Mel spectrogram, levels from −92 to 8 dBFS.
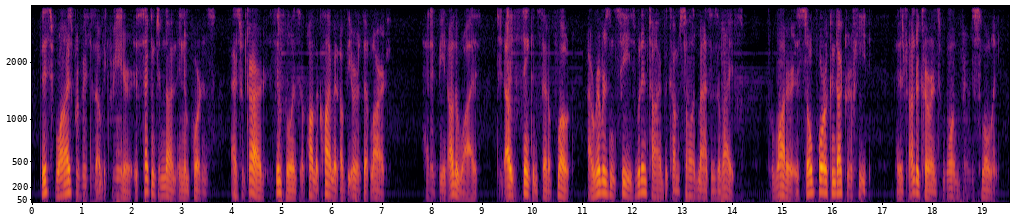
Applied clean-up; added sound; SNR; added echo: neural separator model SepFormer WHAM!.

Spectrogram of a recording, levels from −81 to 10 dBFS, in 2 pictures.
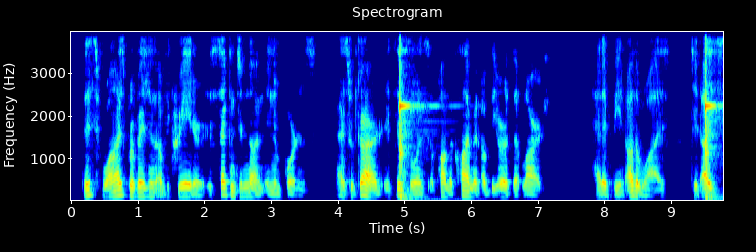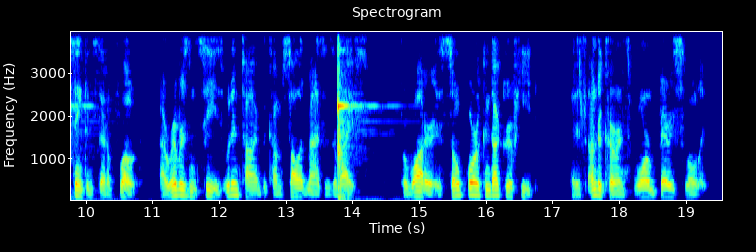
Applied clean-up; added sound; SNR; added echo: classical method Wiener filter.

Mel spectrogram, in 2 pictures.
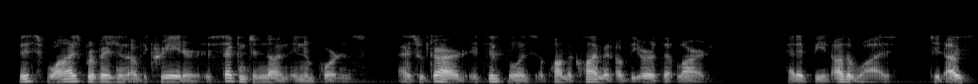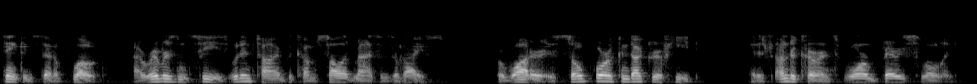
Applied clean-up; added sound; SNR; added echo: neural mask model DeepFilterNet 3.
